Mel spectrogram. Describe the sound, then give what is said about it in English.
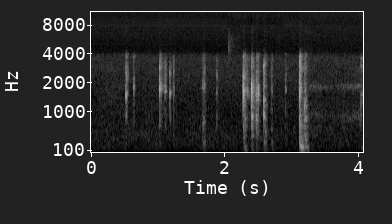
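Irregular bursts of sharp clicks from keys being typed on a computer keyboard as someone types a message in a chat, fairly quiet, with short pauses between clusters of keystrokes and no voices. “I am typing this in the chat if anybody want to download it or copy it.”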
